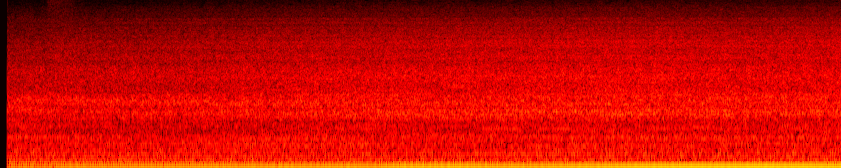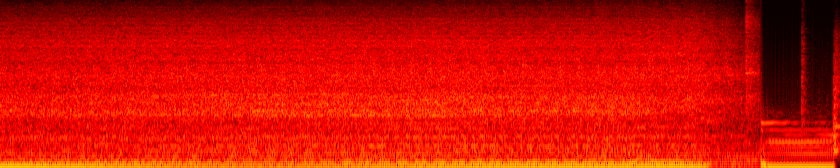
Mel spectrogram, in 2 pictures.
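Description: A diesel pickup engine rumbles as the truck rolls slowly closer, echoing in an enclosed space.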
